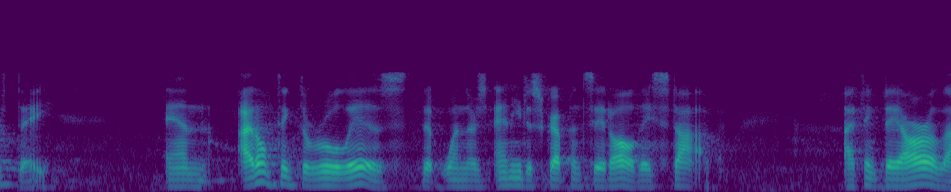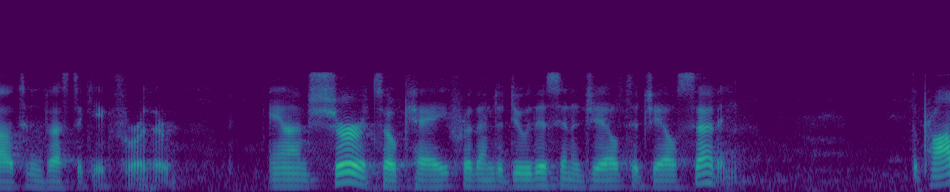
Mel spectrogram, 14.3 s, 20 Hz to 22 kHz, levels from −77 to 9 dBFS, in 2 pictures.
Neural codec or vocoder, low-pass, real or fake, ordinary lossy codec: codec, 24 kHz, 1.2 kbps, DualCodec; 5.4 kHz; fake; AAC, 48 kbps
